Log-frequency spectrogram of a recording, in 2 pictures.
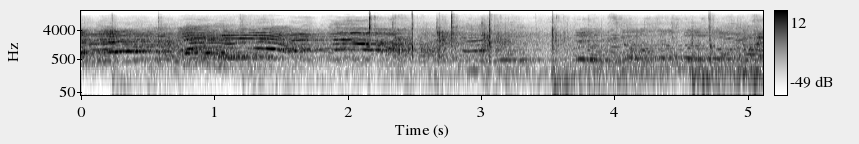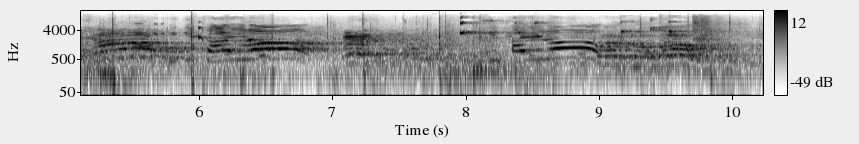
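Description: Sneakers squeak sharply on a hard gym floor, echoing around a large hall.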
